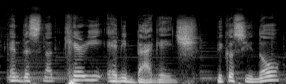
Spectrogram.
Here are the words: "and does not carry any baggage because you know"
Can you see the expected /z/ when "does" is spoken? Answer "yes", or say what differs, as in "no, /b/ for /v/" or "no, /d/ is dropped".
no, /s/ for /z/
